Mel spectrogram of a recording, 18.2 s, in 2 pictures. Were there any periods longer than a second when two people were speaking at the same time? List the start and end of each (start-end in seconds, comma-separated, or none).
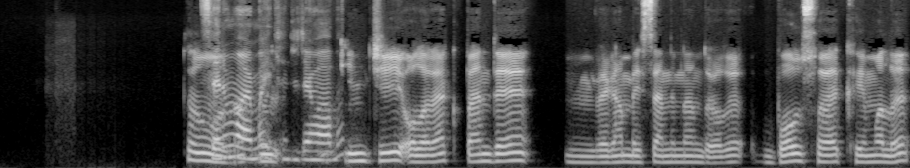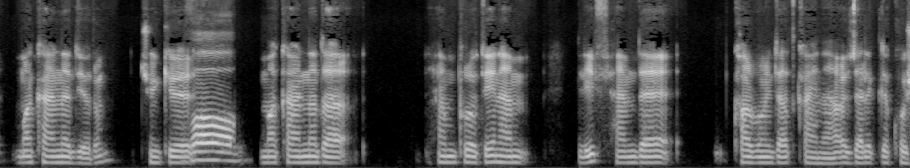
2.0-3.6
